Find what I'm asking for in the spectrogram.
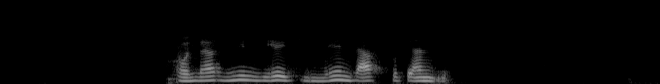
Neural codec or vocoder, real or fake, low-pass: codec, 16 kHz in and 24 kHz out, 0.8 kbps, FocalCodec, streaming, 65536 codes; fake; 3.6 kHz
